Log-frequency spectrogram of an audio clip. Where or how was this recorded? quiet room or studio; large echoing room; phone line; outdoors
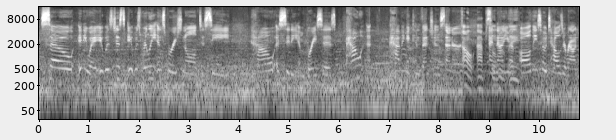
outdoors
